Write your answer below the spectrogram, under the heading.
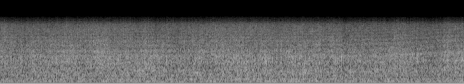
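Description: Fountain water jets spraying up and splashing back into the basin: a steady rush of falling water.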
